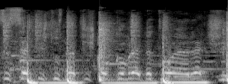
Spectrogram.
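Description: Hip hop track with rapped vocals over a beat of kick drums and long, deep bass notes.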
